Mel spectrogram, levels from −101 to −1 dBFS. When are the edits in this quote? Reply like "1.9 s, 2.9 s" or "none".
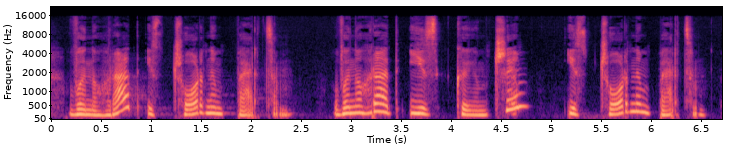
2.7 s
